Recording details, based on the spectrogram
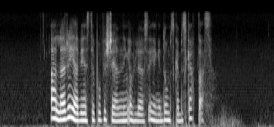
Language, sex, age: Swedish, female, 33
